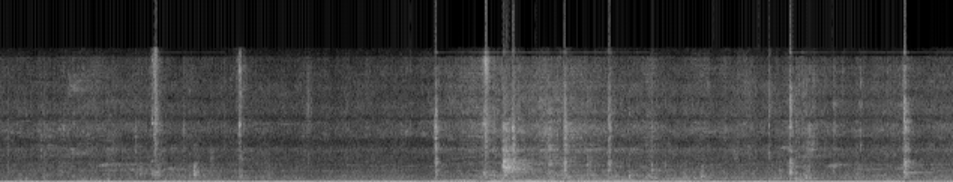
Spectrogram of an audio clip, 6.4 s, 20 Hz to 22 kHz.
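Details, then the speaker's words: Suzuki R3 front-wheel drive, steering at full right lock with throttle applied, as when making a U-turn: sharp irregular tek-tek clicks over low engine rumble from a worn outer CV joint. "Ini dia posisinya kalau dia di fullkan kanan, nah kemudian digas, ada muncul bunyi Pak."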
